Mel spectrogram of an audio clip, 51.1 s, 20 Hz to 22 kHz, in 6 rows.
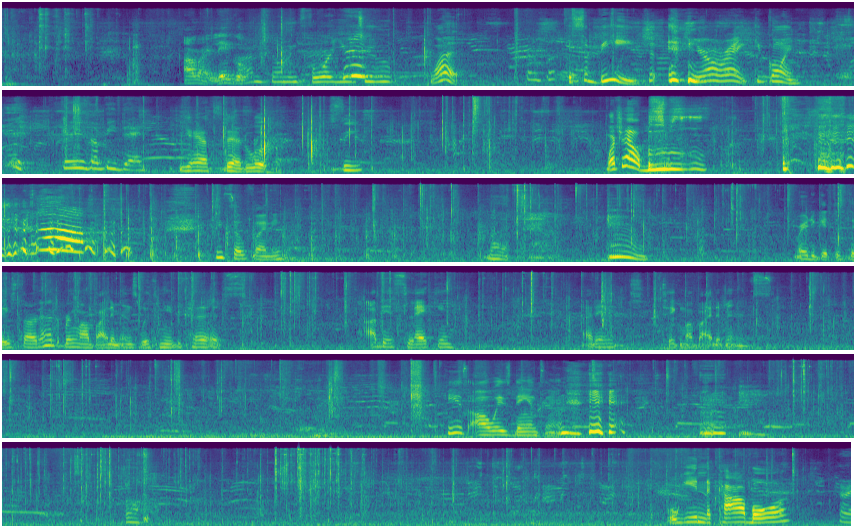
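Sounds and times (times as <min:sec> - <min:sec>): footsteps on concrete: 0:00.0 - 0:51.0.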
